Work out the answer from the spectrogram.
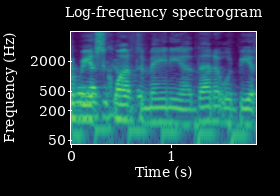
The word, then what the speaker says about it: Quantumania: It's Quantumania, not Quantum Mania.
